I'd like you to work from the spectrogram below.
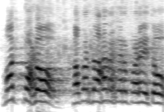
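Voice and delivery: loud, high-pitched order not to study; forbidding warning. Acted. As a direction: shout it as a stern threat. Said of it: "पूरी दुनिया आकर के आपको कहे".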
